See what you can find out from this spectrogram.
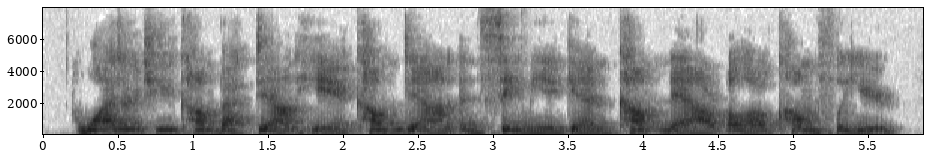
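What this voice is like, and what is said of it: Deep, demonic voice. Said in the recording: “in the most demonic, deep voice I have ever heard”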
